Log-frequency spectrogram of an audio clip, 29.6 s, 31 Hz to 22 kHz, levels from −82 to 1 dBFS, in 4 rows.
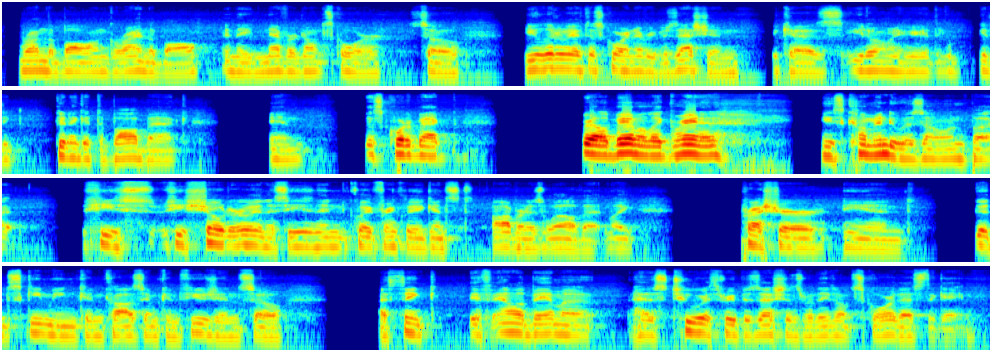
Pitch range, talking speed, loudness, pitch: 100-115 Hz, 180 wpm, -21 LUFS, 105 Hz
